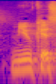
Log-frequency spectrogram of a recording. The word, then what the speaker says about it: mucous: keep the surface moist mucose which we often just pronounce mucus as well but ous that ending is used as an adjective so it's describing the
